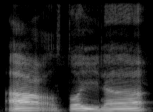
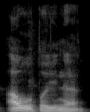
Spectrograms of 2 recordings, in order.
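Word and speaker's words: أَعْطَيْنَا: আতয়না, এই জায়গায় বেশিরভাগ মানুষে ভুল পড়েন আওতয়না। উচ্চারণটা হবে কি আতয়না।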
